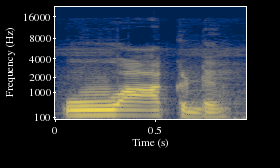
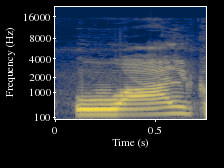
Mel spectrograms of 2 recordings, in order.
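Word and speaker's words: walked: इसको पढ़ते हैं वाक्ड। वाक्ड। इसको कोई लोग वाल्क पढ़ पढ़ देते हैं। भैया यहां पर एल साइलेंट होता है।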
